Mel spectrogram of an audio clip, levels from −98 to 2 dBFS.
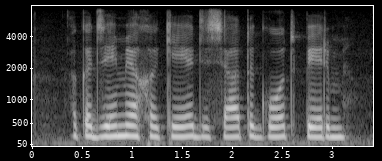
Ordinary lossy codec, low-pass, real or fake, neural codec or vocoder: none; 7.2 kHz; real; none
